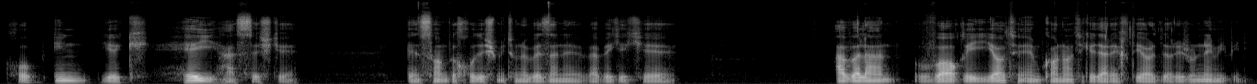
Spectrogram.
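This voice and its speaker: Hosting a podcast on classical poetry, a man with an extremely deep voice alternates between recitation and casual explanation, keeping his tone steady throughout.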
